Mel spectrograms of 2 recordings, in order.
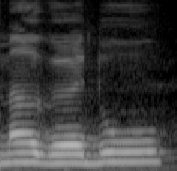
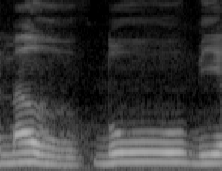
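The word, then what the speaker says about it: مغضوب: Ghairil magdu. Juga dotnya biasanya berubah menjadi dal. Magdu. Maka seharusnya seperti apa? Ghairil maghdubi 'alaihim.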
